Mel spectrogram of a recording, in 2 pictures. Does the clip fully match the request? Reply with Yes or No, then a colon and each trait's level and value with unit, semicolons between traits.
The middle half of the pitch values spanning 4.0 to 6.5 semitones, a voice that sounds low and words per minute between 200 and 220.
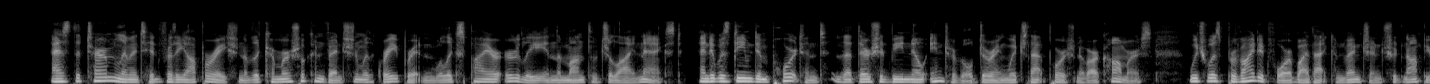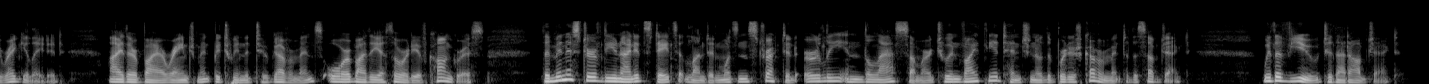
Yes: average, 5.1 semitones; low, 115 Hz; fast, 205 wpm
